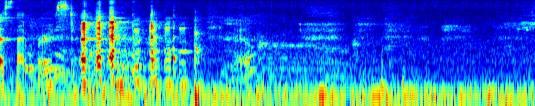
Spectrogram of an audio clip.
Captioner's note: audience laughs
